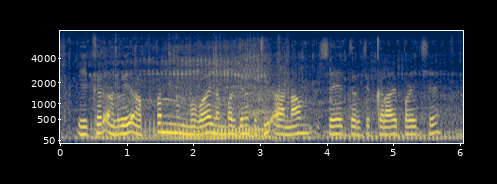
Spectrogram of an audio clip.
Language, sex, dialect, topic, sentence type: Maithili, male, Eastern / Thethi, banking, statement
